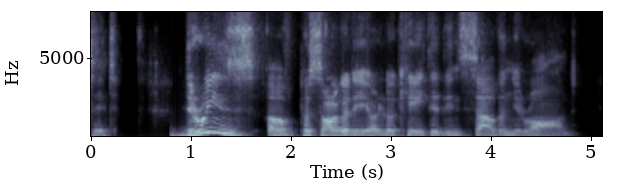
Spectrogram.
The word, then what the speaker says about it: Pasargadae: Today I'm going to talk about the site of Pasargadae or Pasargad as the Iranians pronounce it. The ruins of Pasargadae are located in southern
